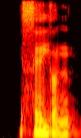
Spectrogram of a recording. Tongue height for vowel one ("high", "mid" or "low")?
mid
